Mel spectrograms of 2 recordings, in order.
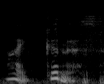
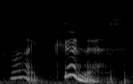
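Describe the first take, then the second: First: Soft groan while straining at a lid; opening a stuck jar. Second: Higher, slower, soft strained sigh; straining at a stuck lid. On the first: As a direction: exhale it under the effort of twisting. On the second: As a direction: stretch it out mid-twist, breath held. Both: Real, not acted. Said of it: "I'm still trying to get the lid off".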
